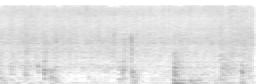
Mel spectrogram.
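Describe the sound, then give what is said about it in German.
Vegetables sizzle steadily in a hot pan, a constant crackling hiss with occasional scrapes and clacks of a utensil stirring them, fairly loud, with no talking. “Ja, das ist ein bisschen wie Malen mit Gemüse in der Pfanne.”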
